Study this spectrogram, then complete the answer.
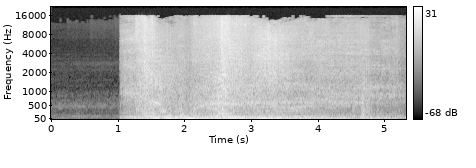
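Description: Blades clash in a fierce strike.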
